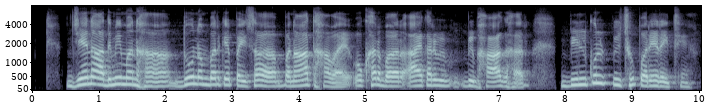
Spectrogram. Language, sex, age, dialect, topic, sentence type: Chhattisgarhi, male, 36-40, Central, banking, statement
